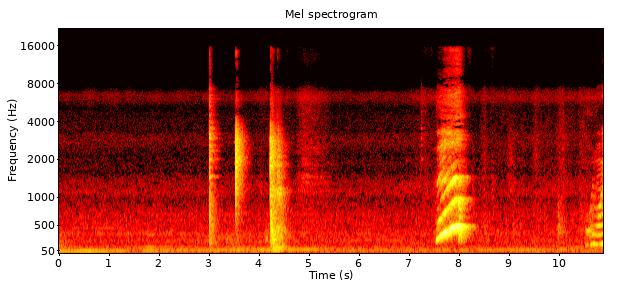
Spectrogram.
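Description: A pool cue strikes the cue ball about three seconds in, followed by two more sharp clicks of balls on the table within the next second and a half. About eight seconds in, a man gives a short rising vocal exclamation, the loudest sound here.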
